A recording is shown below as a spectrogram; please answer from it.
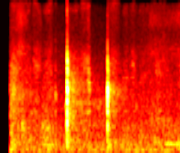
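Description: Chalk writing on a blackboard: two sharp taps of the chalk against the board, about half a second apart, over faint room hiss.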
